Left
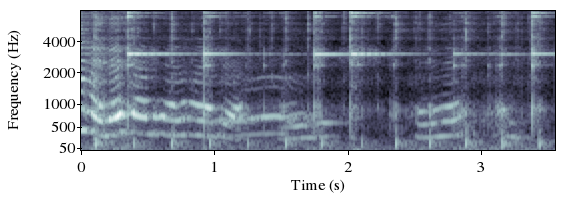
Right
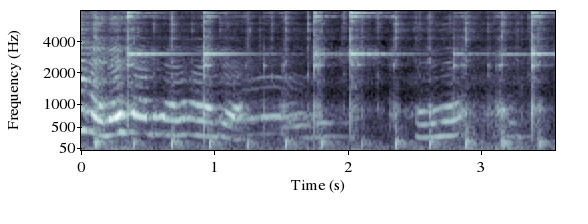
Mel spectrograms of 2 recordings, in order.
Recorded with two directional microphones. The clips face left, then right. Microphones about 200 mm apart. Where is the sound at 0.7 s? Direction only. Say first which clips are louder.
Right 1 dB; 5° right (ahead or behind).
